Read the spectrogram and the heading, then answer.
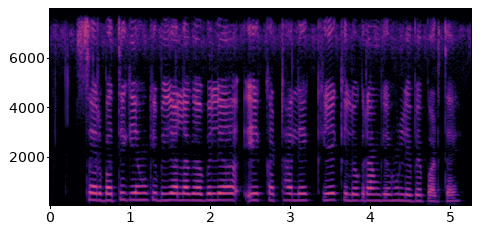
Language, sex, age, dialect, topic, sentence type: Magahi, female, 51-55, Central/Standard, agriculture, question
